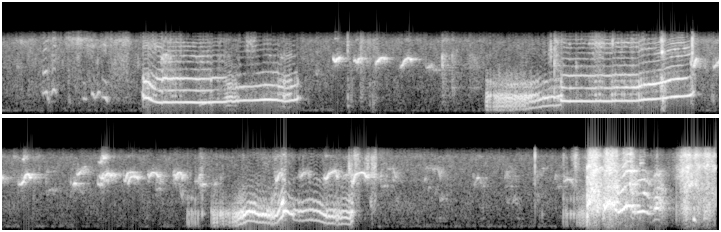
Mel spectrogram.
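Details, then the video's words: Upset two-year-old tricolour Cavalier King Charles Spaniel reacting to a screen showing puppies: several drawn-out, wavering harmonic whines and howls separated by short gaps, with soft yips between them and a louder burst at the end. "Cavalier making the strangest noises"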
